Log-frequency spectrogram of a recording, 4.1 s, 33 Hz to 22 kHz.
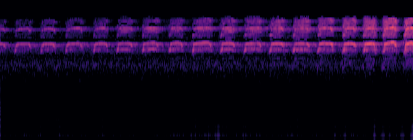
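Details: Juvenile osprey chick on the nest at Loch Arkaig, 31 August 2022, calling for fish before her father arrives with a brown trout; fast run of high, piping whistles with rising intensity, growing louder toward the end.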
